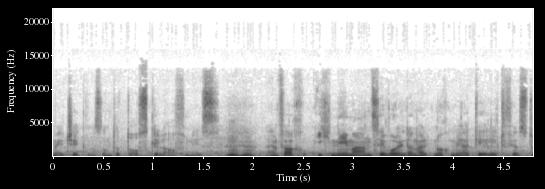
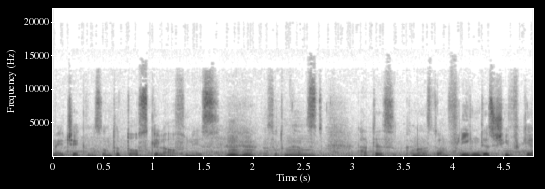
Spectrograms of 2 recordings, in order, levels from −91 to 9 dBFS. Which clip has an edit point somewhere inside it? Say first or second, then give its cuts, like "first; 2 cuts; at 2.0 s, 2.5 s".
second; 2 cuts; at 2.1 s, 3.6 s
